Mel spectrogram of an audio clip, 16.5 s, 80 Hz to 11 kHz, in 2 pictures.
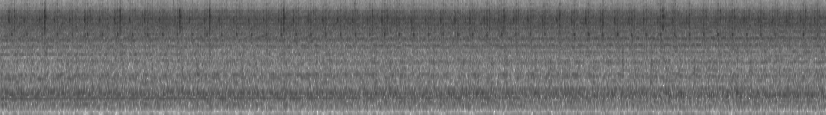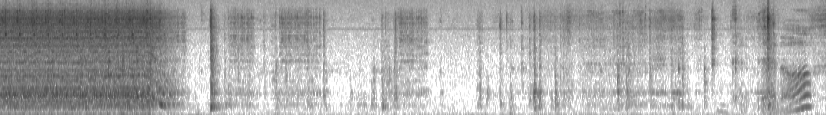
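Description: A sewing machine runs a straight stitch on a quilt at stitch length 2.5, its fast, even mechanical whir loud and steady for about ten seconds before stopping abruptly, followed by quieter handling clicks.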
